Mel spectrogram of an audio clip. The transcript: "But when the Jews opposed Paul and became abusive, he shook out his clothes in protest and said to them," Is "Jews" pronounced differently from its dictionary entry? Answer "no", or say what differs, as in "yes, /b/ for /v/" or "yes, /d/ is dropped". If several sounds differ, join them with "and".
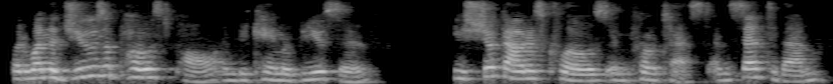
no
